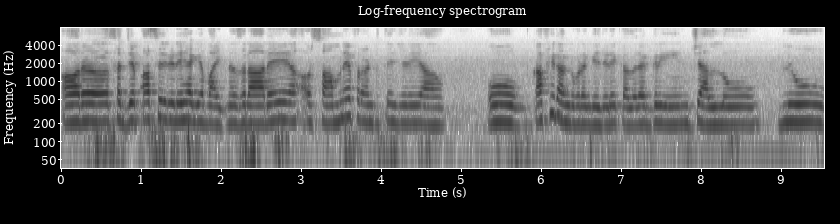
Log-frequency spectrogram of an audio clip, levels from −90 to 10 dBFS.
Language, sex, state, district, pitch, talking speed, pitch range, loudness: Punjabi, female, Punjab, Kapurthala, 200 Hz, 175 wpm, 195-210 Hz, -19 LUFS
